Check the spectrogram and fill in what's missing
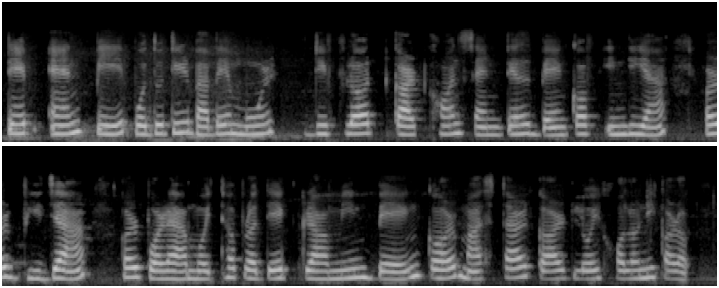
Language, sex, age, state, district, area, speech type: Assamese, female, 18-30, Assam, Sonitpur, rural, read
